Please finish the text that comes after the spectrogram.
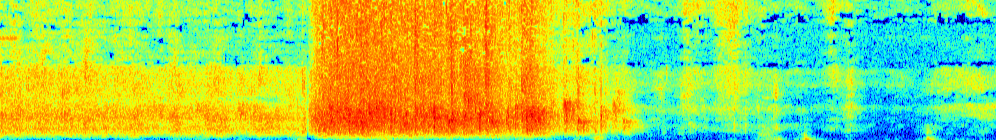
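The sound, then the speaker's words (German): An audience applauds to welcome a guest speaker at a talk: steady clapping that swells louder for a couple of seconds, then fades out into a few scattered claps and small noises. “Also ohne weitere Umstände möchte ich Sie jetzt bitten, unsere Gastrednerin mit einer Runde Applaus zu begrüßen.”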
